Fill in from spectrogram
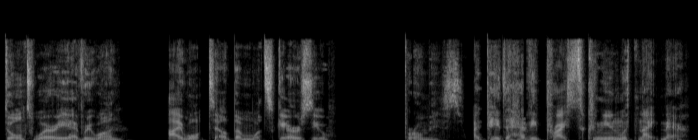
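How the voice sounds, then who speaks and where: A sardonic, menacing bounty hunter from a video game, a woman who wields nightmares. Her voice sits on the low side and carries a Turkish accent. Every line lands cool, deliberate and ominous, in a dry, close recording with no room around it. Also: a little mellow, dry recording. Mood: cool menace. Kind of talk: video game character voice lines.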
